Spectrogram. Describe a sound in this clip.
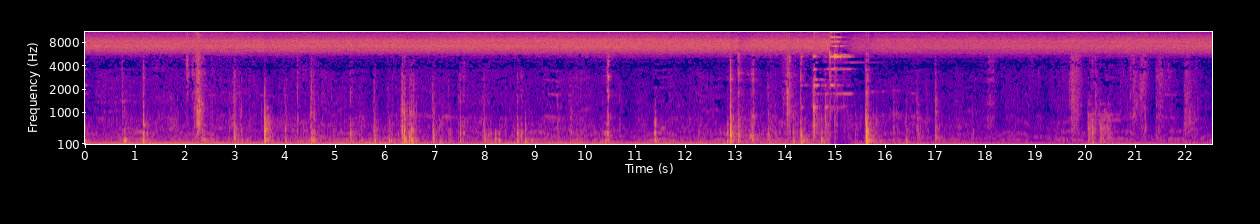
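Metal parts clink and knock as a hand works behind a wheel.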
